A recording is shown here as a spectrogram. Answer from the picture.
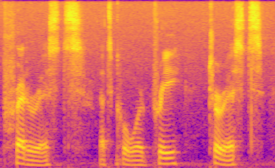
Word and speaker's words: preterist: AD 70, now some people, and they're called preterists, that's a cool word, pre-tourists, and it's not spelled like tourists go see things, but T-E-R.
